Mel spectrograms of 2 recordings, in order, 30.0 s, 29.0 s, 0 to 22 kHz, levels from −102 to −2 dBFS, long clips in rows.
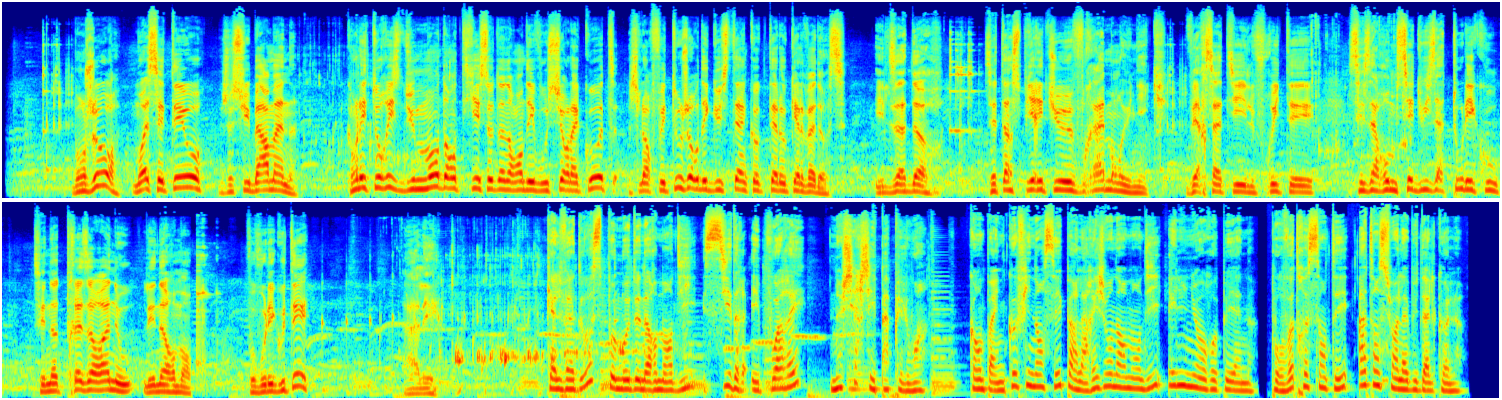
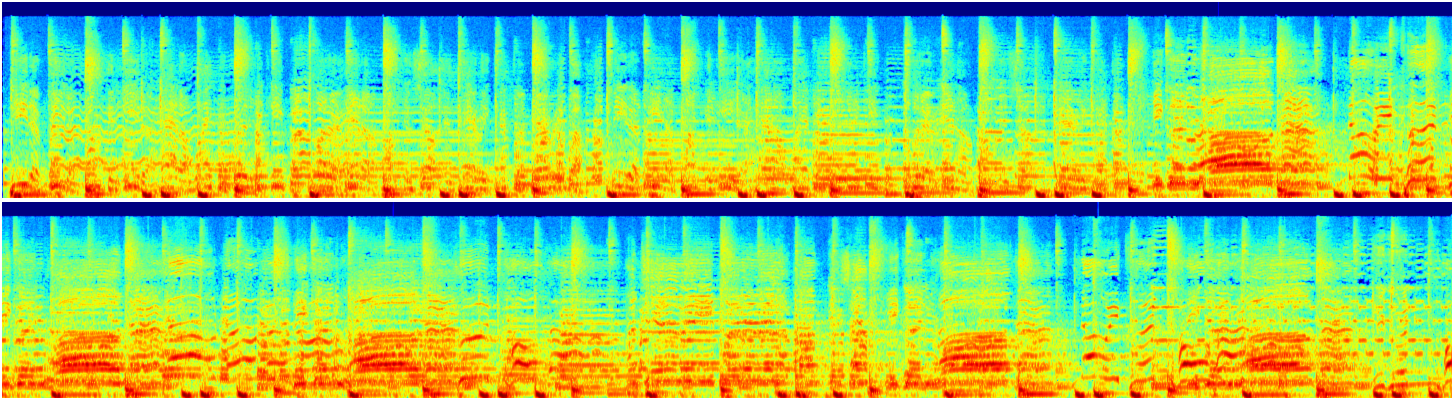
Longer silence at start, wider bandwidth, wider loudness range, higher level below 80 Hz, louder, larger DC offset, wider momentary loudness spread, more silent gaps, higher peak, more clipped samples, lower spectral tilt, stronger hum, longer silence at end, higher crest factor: first, 0.15 s vs 0 s; first, over 20 kHz vs 16 kHz; about the same, 3 LU vs 4 LU; second, -46 dBFS vs -16 dBFS; second, -17 LUFS vs -13 LUFS; neither; first, 10 LU vs 7 LU; neither; about the same, -2 dBFS vs 0 dBFS; neither; second, -4 dB/octave vs -6 dB/octave; neither; first, 0.35 s vs 0 s; about the same, 16 dB vs 12 dB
